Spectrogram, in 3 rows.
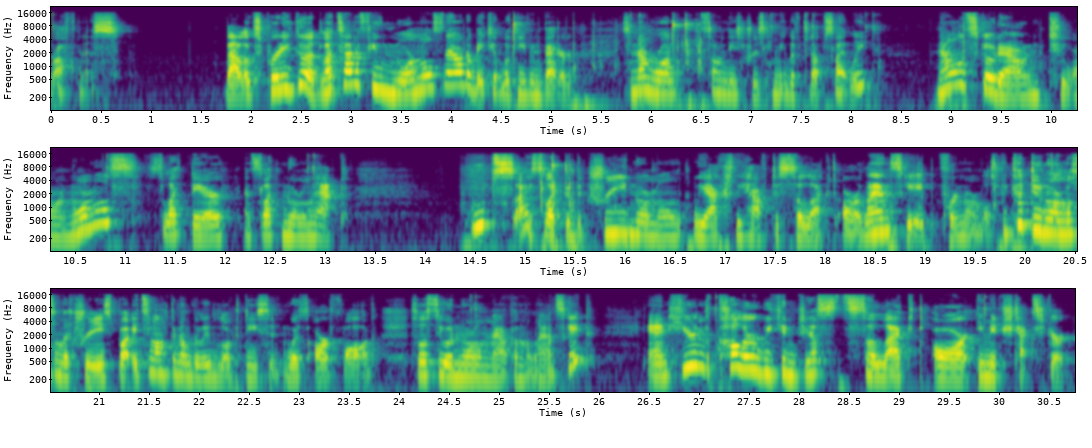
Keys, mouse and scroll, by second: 0.4-3.5 middle drag, 4.8-5.8 shift+middle drag, 5.8 click, 6.2 g, 7.6 click, 8.2 click, 12.9-14.6 drag, 15.3 ctrl+z, 17.4-17.7 scroll up 10, 17.7 click, 24.8 click, 29.9 click.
